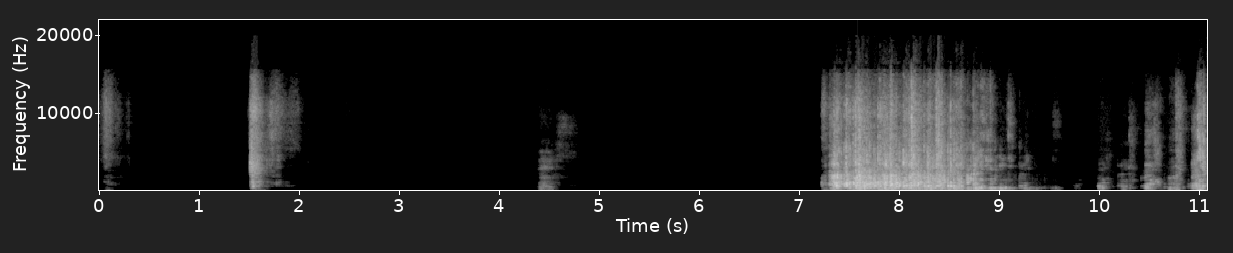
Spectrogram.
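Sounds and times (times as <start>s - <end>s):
sieve rustling with flour: 7.2s - 9.0s.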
